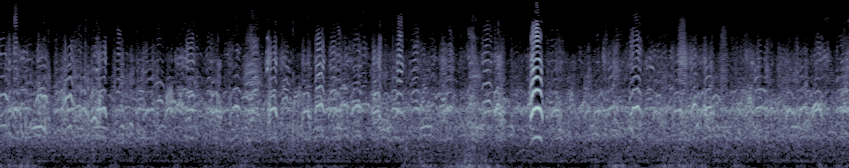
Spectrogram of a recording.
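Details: Snow geese massed in Skagit Valley: a continuous background din of many honking birds, with one sharp, loud nearby honk bursting out around eight seconds in.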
